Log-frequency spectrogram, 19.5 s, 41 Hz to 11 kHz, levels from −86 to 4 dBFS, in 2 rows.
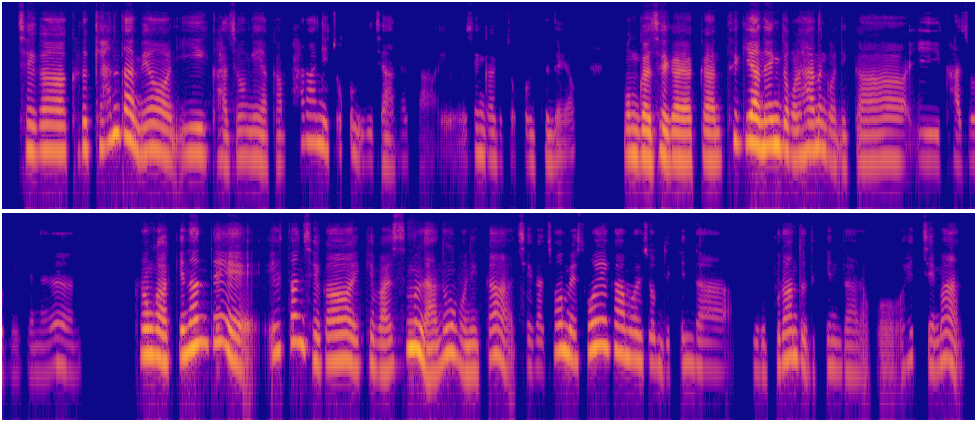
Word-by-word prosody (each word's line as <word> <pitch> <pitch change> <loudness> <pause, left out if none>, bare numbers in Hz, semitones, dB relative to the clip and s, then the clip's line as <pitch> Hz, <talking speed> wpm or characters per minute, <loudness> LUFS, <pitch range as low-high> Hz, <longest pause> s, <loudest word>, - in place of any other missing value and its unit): '제가 200 -1 -1
그렇게 215 +3 -6
한다면 210 - +2
이 185 0 -5
가정에 165 +1 -10
약간 150 0 -12
파란이 250 -4 -6
쪼끔 185 -4 -17
일지 155 -1 -20
않을까.' 155 +2 -20
이런 460 +1 -27
생각이 165 -5 -13
쪼끔 155 - -21
드네요. 90 - -15 0.5
뭔가 175 -2 +2
제가 165 -1 +2
약간 160 0 -2
특이한 250 -2 +6
행동을 215 -7 +4
하는 205 +1 0
거니까 155 0 -9
이 155 -1 -14
가족에게는 150 +2 -17 0.5
그런 245 0 +4
것 235 - +4
같기는 235 +6 +4
한데 320 - +3 0.2
일단 285 +7 -2
제가 205 -3 -1
이렇게 185 +2 -8
말씀을 180 - +5
나누고 225 - -1
보니까 195 +7 -6
제가 175 -1 -15
처음에 260 +2 +1
"소외감을 260 -3 0
좀 195 -3 -11
느낀다. 170 -1 -15 0.2
그리고 160 -1 -18
불안도 210 0 -4
느낀다."라고 155 - -18
했지만, 210 -1 -9
185 Hz, 335 characters per minute, -25 LUFS, 160-230 Hz, 0.5 s, 특이한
